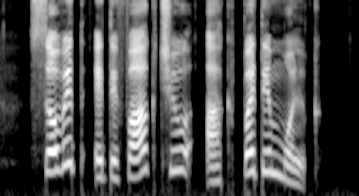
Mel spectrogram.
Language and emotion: Kashmiri, neutral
